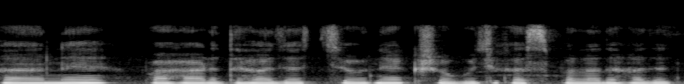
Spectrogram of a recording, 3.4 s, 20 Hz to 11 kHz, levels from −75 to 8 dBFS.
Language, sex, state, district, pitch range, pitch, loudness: Bengali, female, Assam, Hailakandi, 200-210 Hz, 205 Hz, -11 LUFS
